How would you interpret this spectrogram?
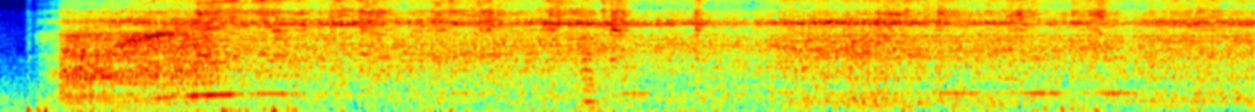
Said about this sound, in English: Just sanding off the edges now with this.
